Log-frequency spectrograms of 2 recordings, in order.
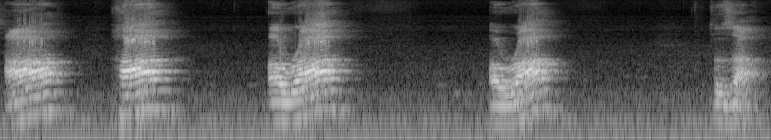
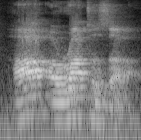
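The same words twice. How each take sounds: First: "Ah... ha... ara... taza" with long pauses between parts; broken down. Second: "Ha, ara, taza" run together, falling away on "taza"; one smooth sound. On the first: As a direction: sound out "Ah, ha, ara, taza" piece by piece. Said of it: "let's break it down like this". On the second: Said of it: "really one smooth sound". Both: Shown as a demonstration.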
